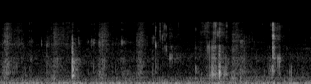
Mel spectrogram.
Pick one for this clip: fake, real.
real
